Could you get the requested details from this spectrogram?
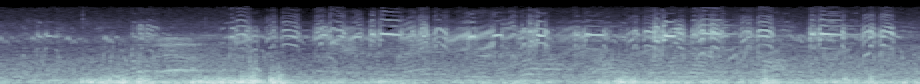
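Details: Least terns feeding their chicks: sharp high chirps and short notes come in a loose series from the middle of the clip onward, over heavy low rumbling wind or handling noise.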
